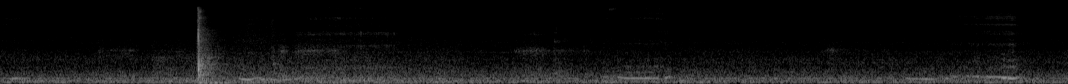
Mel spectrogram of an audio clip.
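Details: Sleeping pet bulldog snoring in his bed while it is pushed and bounced; soft, low rasping breaths swell roughly every four seconds, with one sharp knock early on against a quiet indoor background.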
